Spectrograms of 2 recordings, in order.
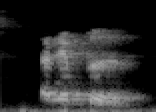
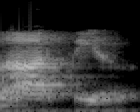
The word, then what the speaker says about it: RPL: protocol is rpl okay it is pronounced as ripple or you can simply call rpl or you can say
